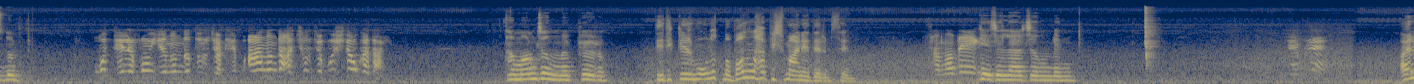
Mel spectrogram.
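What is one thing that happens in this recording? A young woman talks into a phone close by.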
